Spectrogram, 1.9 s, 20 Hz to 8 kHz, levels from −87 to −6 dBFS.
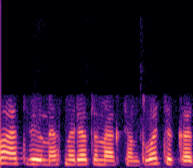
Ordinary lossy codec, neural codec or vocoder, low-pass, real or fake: MP3, 48 kbps; none; 7.2 kHz; real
